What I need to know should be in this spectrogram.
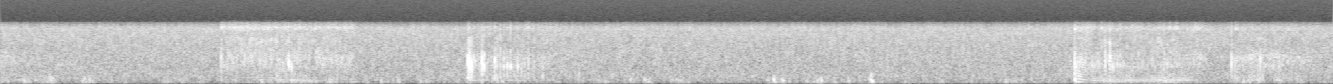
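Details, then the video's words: A sleeping female pug named Jemma, tongue out and eyes open, gives a few raspy, drawn-out snores, one long burst early and another near the end, with a quiet low hum between. "Jemma the Pug Snoring with her tongue Out"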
